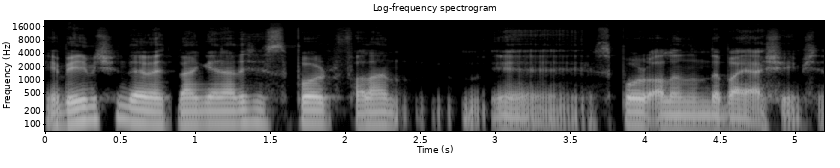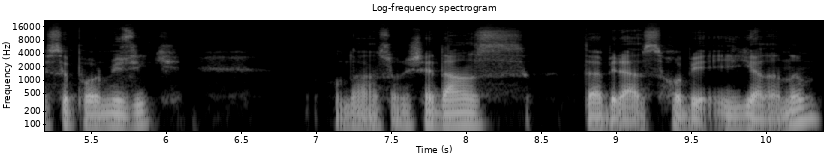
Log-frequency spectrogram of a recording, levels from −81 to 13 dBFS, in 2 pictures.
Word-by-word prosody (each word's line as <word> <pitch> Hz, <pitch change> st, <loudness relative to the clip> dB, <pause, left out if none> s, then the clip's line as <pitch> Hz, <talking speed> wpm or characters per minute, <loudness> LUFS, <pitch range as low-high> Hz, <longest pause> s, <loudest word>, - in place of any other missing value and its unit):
Ya, 95 Hz, +3 st, -1 dB
benim 115 Hz, +4 st, +6 dB
için 130 Hz, +1 st, -4 dB
de 115 Hz, -, +7 dB
evet. 100 Hz, -2 st, +6 dB
Ben 100 Hz, 0 st, +3 dB
genelde, 100 Hz, 0 st, +4 dB
işte, 105 Hz, -1 st, -3 dB
spor 105 Hz, +1 st, +4 dB
falan, 95 Hz, -1 st, 0 dB, 0.7 s
ı -, -, -8 dB
eee, 75 Hz, -2 st, -4 dB, 0.2 s
spor 95 Hz, -1 st, +2 dB
alanında 80 Hz, -1 st, +1 dB
bayağı 75 Hz, -1 st, +1 dB
şeyim. -, -, -7 dB
İşte, -, -, -14 dB
spor, 85 Hz, 0 st, -2 dB
müzik, 90 Hz, -, -5 dB, 1.0 s
ondan -, -, -7 dB
sonra, 90 Hz, -, -10 dB
işte, 90 Hz, -, -3 dB
dans 90 Hz, 0 st, -2 dB, 0.4 s
da -, -, -1 dB
biraz -, -, -2 dB
hobi -, -, -2 dB
ilgi 80 Hz, +1 st, -3 dB
alanım. 125 Hz, +6 st, -4 dB
95 Hz, 160 wpm, -23 LUFS, 85-105 Hz, 1.0 s, de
